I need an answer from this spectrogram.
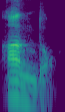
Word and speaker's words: est: が面白いことにフランス語で「 EST って書くと同じく A って発音するんですよ ST っていうのは後ろのシーンですから発音しないわけですねだ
